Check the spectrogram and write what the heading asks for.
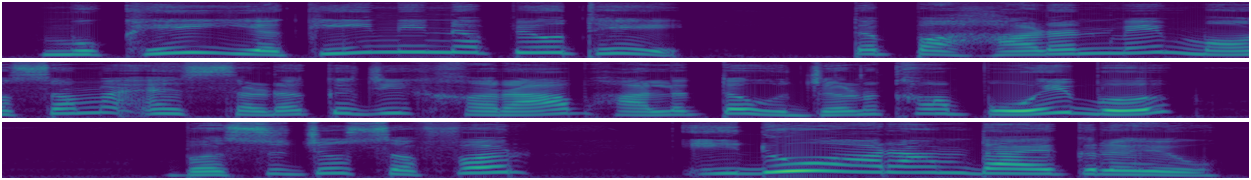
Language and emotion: Sindhi, surprised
